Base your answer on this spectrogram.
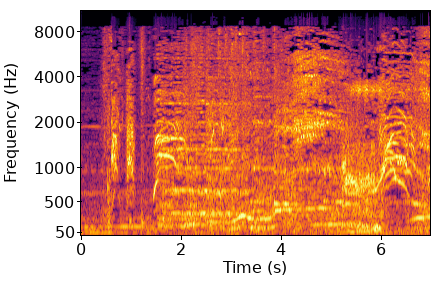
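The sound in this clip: A car driven fast, its engine roaring with squealing tires and whining tones that sweep up and down. A few sharp bursts come first, then a loud, continuous roar takes over.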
